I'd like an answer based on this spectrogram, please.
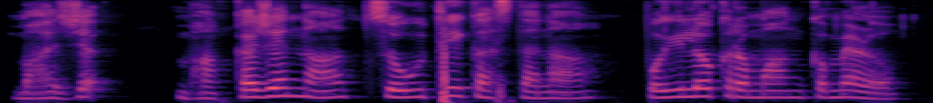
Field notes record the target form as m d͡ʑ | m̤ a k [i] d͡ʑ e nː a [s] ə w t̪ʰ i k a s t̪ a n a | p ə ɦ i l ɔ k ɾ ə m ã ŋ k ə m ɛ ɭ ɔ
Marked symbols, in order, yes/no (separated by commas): no, no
